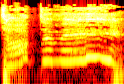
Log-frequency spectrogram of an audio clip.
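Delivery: sudden, very high, shrill shrieking shout. Retelling a man heard shouting in the background of a preaching podcast: imitating a scream. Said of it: "all of a sudden he screams".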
